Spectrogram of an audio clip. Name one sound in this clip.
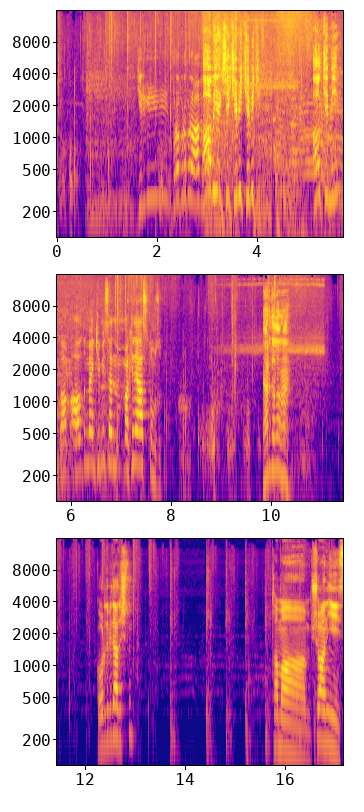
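Young men talk and exclaim with animation over headset microphones.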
